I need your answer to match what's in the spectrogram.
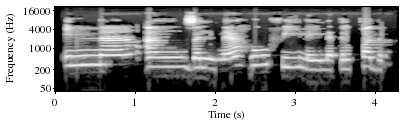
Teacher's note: अंज़लना यहाँ पर नून पर गुना करना है क्योंकि नून साकिन है और उसके बाद जा आ रहा है। जा हरूफ हल्की में से नहीं है तो इसलिए हम यहाँ पर गुना करेंगे। · आप इस पहली आयत में नोट करेंगे कि इन्ना यहाँ पर शद है और जोर से हमें मिलाना है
